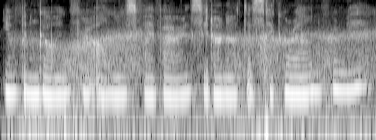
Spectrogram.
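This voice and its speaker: A young woman streaming ASMR, whispering softly into a close microphone as she chats with viewers. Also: mid-range voice, level tone, moderate pace, background noise. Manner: soft whisper, reading and answering chat. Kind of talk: whispered ASMR livestream chat.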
